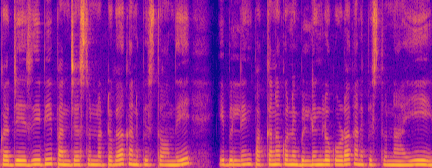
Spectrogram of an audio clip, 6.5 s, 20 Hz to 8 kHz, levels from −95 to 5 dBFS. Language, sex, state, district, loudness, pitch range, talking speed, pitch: Telugu, female, Andhra Pradesh, Guntur, -16 LUFS, 200-210 Hz, 110 wpm, 205 Hz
